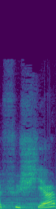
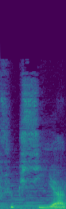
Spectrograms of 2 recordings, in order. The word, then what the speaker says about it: fuchsia: pas en bouquet, c'est je sais pas si on dit le fuchsia ou le fuchsia. En Belgique on dit en général le fuchsia, mais si je regarde au dictionnaire la prononciation, il faut dire fuchsia, donc bref.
